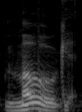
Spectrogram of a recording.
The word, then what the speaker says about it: Moog: Ensemble, vous avez sorti un ouvrage sur Robert, alors attention pour la prononciation, Moog ou Moog. – Alors lui, il disait Moog like Vogue.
